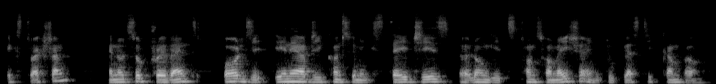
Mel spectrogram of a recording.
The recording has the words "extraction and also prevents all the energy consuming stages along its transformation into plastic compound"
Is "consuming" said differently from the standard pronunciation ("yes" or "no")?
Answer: no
